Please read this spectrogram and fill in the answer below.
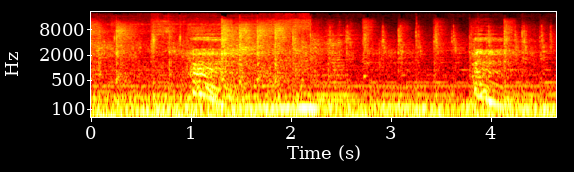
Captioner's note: upbeat music continues; Sheamus grunts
